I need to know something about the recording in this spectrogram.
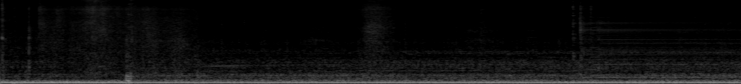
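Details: Vokera combi boiler after an ignition-failure repair, including clearing a clogged condensate trap: steady low burner and fan hum with no clicking, surging or cutting out; lit and running normally.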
